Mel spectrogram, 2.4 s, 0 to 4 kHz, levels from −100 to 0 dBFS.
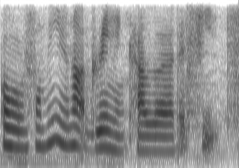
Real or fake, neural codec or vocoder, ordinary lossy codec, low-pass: fake; codec, 16 kHz in and 24 kHz out, 1.1 kbps, FireRedTTS-2 codec; none; 3.6 kHz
